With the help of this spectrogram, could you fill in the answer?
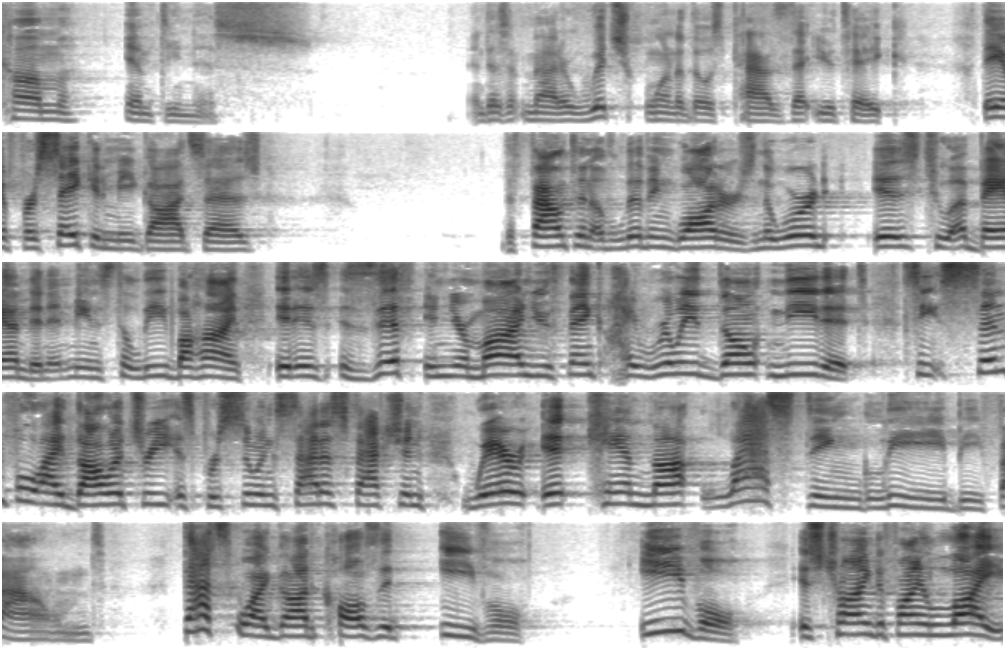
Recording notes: Faith Baptist Church in Hamilton, NJ.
